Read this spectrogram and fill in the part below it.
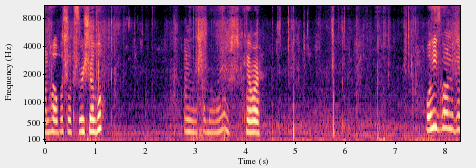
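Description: A young boy talks loudly and excitedly close by.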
